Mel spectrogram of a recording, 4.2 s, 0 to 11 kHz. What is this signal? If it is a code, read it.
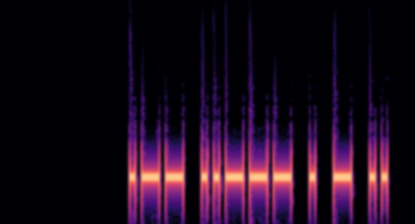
Morse code, heard as a keyed tone, about 21 wpm, 700 Hz. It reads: W2ETI
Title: USA Call Signs - 5 Characters - Repeated 2x - 20wpm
